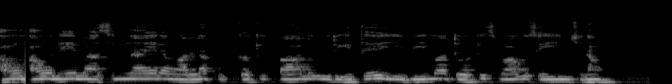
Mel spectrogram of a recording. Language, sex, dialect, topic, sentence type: Telugu, male, Telangana, banking, statement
